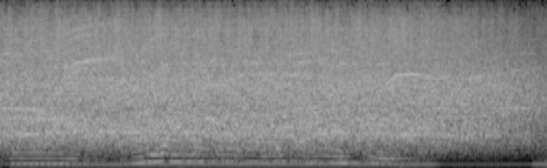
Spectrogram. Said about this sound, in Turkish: Seni şöyle bir alkışlarla karşılayalım.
